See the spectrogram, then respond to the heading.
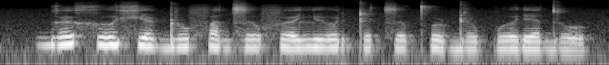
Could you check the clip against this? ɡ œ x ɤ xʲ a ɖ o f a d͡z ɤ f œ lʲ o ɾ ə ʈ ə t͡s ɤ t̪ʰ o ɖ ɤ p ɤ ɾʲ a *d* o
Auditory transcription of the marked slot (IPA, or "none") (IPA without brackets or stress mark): d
